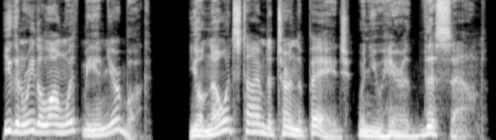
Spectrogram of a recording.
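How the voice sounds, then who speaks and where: A man's voice: mid-range voice, big pitch swings, moderate pace, dry recording, studio quality. A man reading a scripted children's read-along storybook as its narrator. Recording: music bed behind the voice. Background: background music.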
